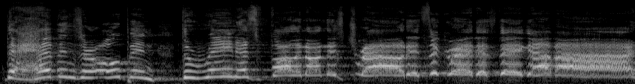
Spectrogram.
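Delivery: high, loud jubilant shout; ecstatic fan. Retold or imitated. Preacher voicing winning fans, jubilant shout. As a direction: cheer like your team just won. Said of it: "they're like".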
